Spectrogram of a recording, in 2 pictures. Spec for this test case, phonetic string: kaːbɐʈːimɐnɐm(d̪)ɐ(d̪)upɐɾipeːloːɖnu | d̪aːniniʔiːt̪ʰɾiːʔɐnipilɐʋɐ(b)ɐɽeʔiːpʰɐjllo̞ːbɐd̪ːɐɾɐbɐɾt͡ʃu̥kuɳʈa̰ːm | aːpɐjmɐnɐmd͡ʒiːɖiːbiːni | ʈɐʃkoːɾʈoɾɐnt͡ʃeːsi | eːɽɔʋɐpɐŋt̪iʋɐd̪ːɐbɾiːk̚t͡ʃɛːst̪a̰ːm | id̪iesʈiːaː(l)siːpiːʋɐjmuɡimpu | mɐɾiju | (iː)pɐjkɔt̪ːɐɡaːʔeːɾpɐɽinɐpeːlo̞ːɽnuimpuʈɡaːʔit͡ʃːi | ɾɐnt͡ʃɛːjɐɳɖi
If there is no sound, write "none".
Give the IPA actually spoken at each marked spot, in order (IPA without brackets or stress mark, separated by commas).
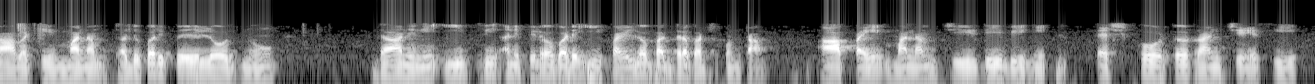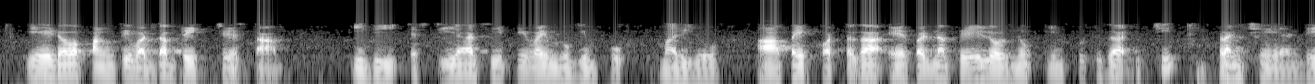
t̪, d̪, b, ɾ, aː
